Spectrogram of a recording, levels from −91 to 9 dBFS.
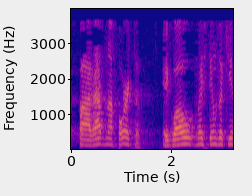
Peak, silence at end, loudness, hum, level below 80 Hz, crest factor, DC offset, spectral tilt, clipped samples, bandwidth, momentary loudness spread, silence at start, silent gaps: -16 dBFS; 0 s; -33 LUFS; none; -72 dBFS; 16 dB; under 0.1%; -5 dB/octave; under 0.1%; 3.9 kHz; 11 LU; 0.15 s; none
